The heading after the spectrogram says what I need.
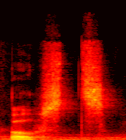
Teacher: the T is not there, but there's a break between the two S's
